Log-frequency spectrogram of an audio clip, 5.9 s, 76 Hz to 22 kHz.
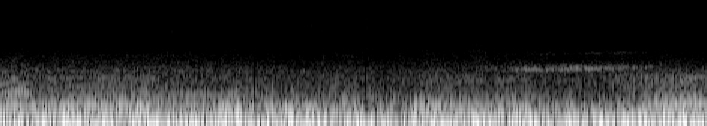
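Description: A 2022 VW Golf GTI S Mk8 on all-season tires drives and accelerates hard, with a steady loud low engine and road rumble plus wind noise throughout and no one talking.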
